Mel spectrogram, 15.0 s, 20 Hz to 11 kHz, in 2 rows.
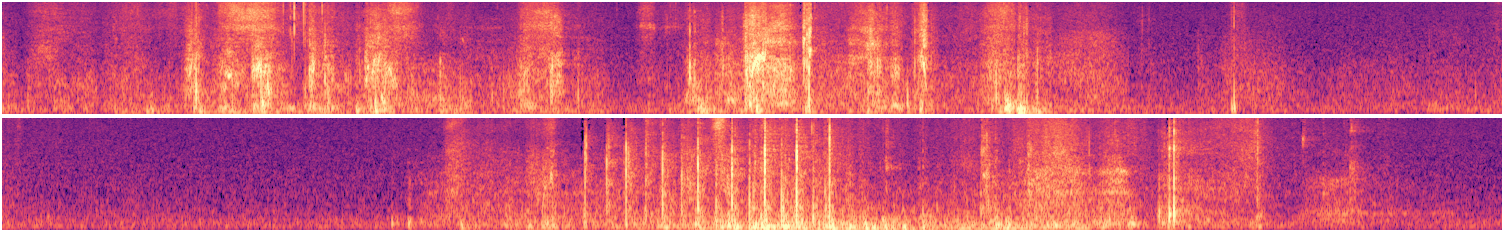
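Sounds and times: dog claws clicking and scrabbling: 10.2s - 12.6s.

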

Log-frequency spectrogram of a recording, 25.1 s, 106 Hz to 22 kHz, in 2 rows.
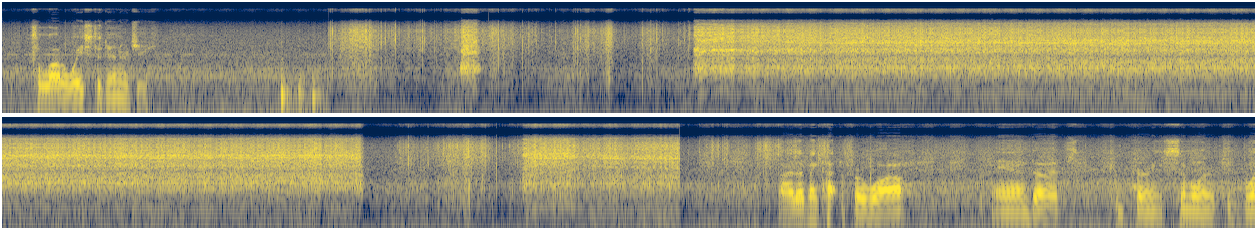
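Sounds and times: electric chainsaw cutting wood: 6.8s - 16.2s, 16.9s - 19.4s.

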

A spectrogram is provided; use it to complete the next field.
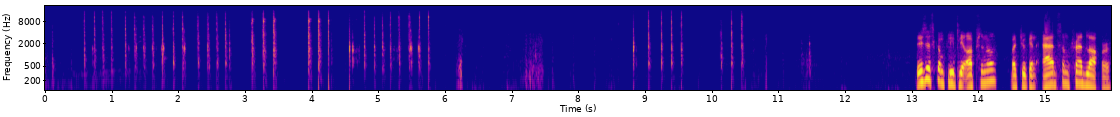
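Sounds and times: hammer tapping metal: 0.5s - 5.8s, 8.8s - 10.6s.

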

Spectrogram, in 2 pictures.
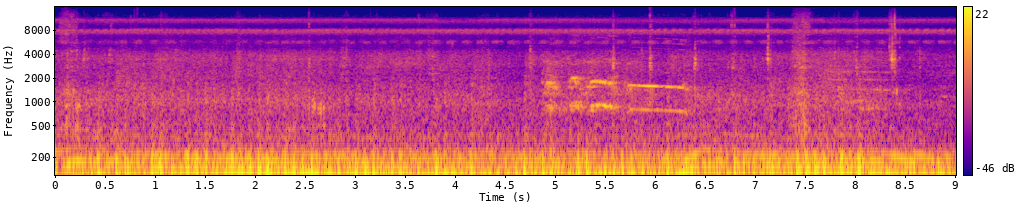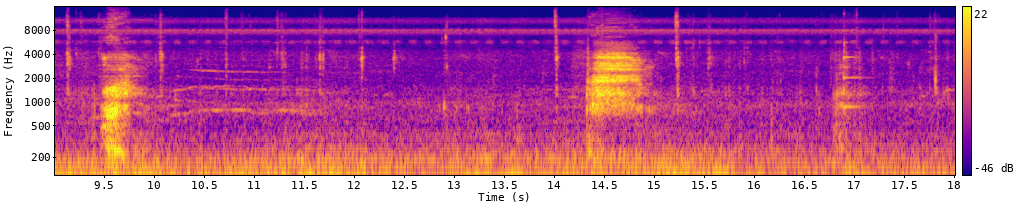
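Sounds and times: low rumble: 0.0s - 10.1s
faint eating clicks: 0.0s - 18.0s
rooster crowing: 4.2s - 12.5s, 14.3s - 15.6s.

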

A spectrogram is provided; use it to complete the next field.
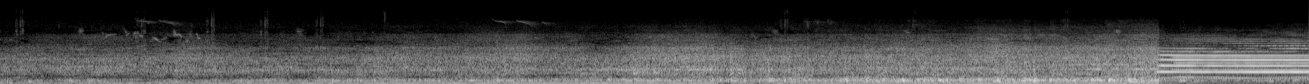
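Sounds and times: diesel locomotive engine drone: 0.0s - 13.0s.

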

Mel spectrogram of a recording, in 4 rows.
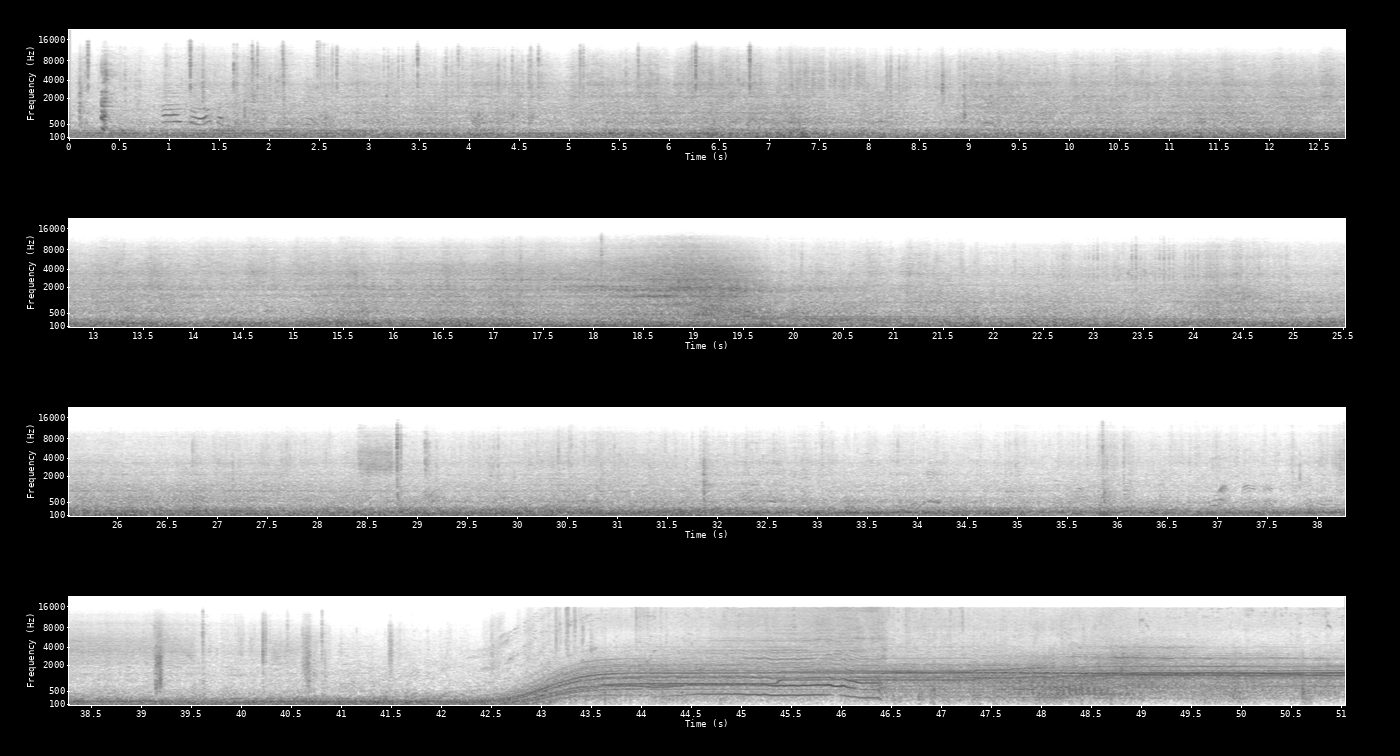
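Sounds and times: street traffic: 0.0s - 51.0s
wind rumble on microphone: 0.0s - 51.0s
vehicle passing: 16.3s - 21.4s, 42.4s - 51.0s.

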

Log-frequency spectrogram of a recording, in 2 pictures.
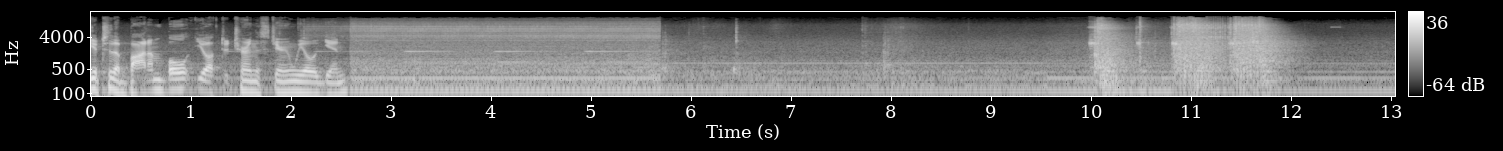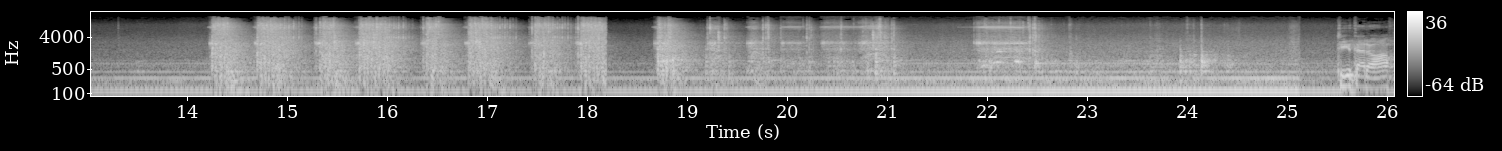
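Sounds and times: steady low hum: 0.0s - 26.0s
impact wrench hammering: 10.0s - 12.1s, 14.2s - 21.1s.

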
